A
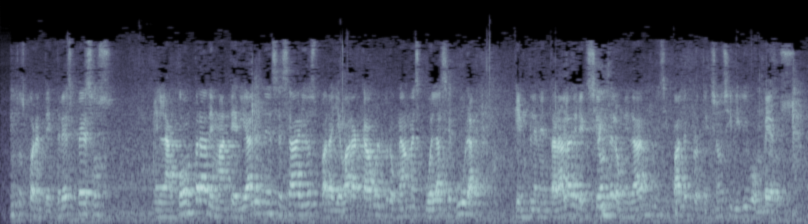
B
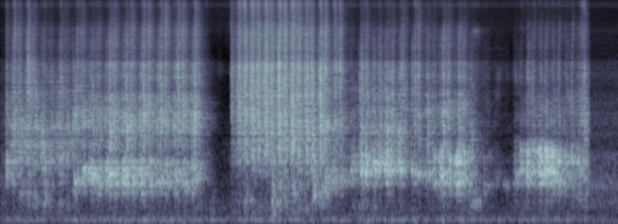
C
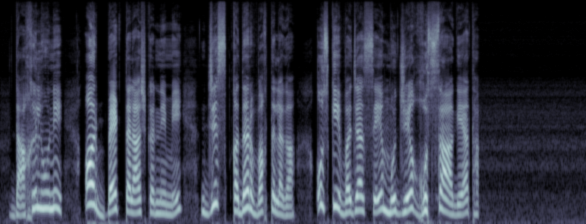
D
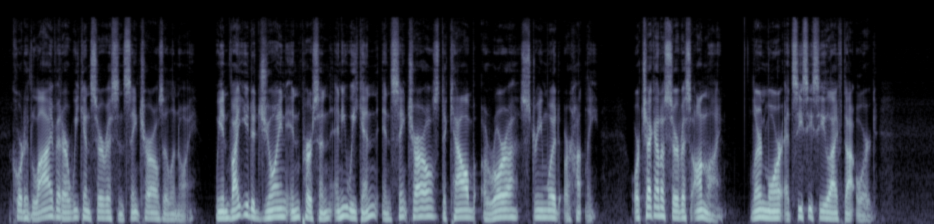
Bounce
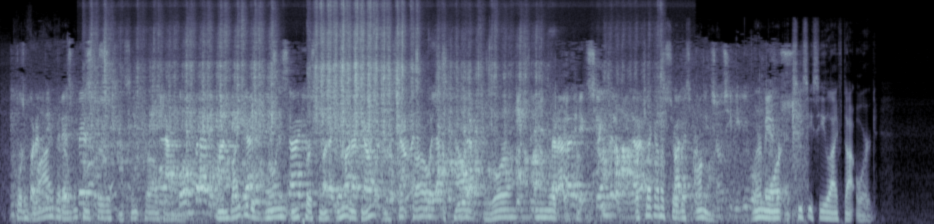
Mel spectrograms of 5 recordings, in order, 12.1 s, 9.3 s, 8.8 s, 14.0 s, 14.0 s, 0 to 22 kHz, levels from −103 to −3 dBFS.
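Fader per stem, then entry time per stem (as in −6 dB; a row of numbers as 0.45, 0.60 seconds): −3.0, −1.0, −18.0, −1.5 decibels; 0.00, 1.15, 0.00, 0.00 seconds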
